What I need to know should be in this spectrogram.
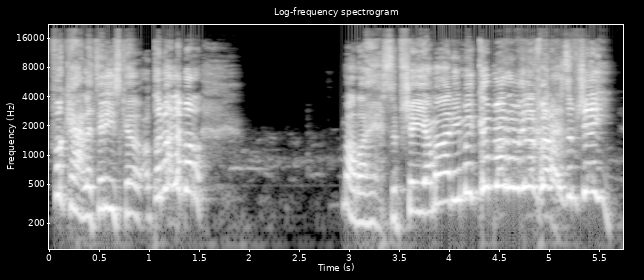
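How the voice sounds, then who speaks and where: A man's voice: extremely high pitch, big pitch swings, quick pace, a bit bright. A man reacting live to a football match, swearing oaths and pleading with the players.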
